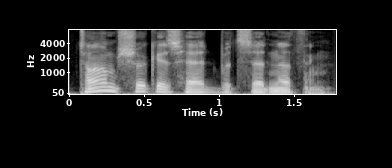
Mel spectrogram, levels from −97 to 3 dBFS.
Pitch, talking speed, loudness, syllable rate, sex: 110 Hz, 235 wpm, -17 LUFS, 4.9 syllables/s, male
